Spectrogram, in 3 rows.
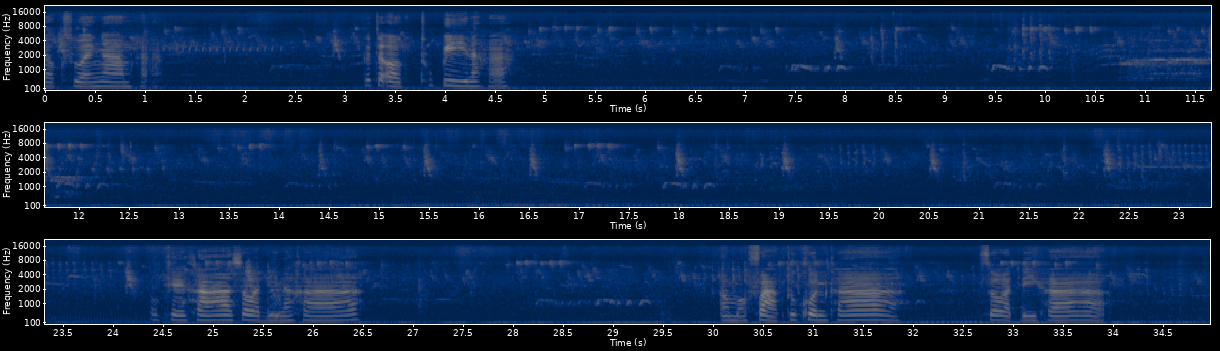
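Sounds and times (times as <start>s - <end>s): bird chirping: 0.0s - 34.9s.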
